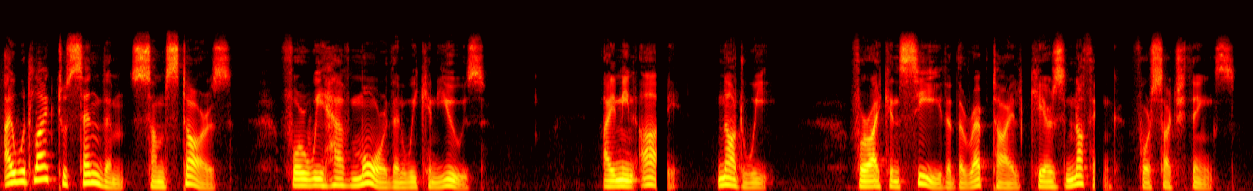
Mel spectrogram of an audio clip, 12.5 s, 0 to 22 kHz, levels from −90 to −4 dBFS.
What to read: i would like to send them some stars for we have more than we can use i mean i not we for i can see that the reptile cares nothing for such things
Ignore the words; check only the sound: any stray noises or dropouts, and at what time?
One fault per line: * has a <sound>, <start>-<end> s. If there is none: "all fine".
* has a dropout, 6.6-6.7 s
* has a dropout, 10.9-11.0 s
